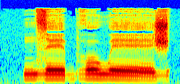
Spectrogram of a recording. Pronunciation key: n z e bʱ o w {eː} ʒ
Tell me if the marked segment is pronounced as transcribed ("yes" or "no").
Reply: yes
